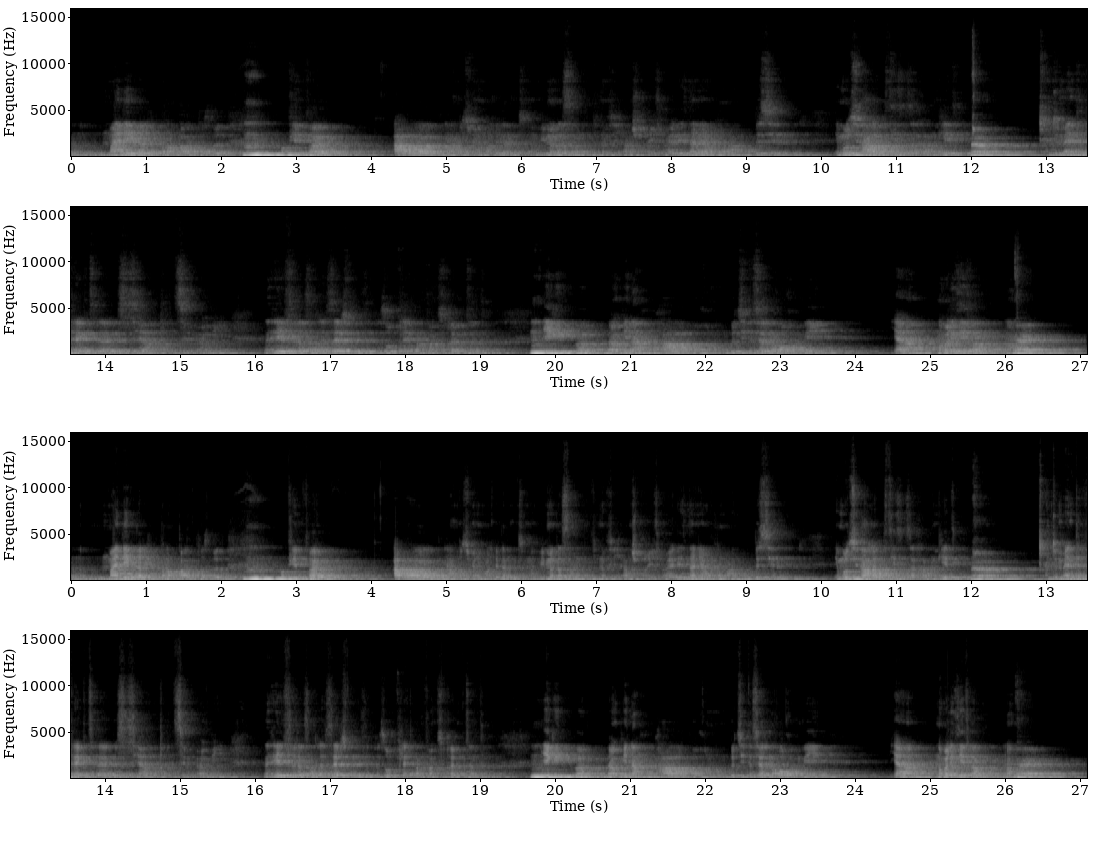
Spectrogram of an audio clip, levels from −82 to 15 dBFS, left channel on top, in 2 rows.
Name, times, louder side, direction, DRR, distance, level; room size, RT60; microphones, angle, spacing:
voice 1, 0.0-2.3 2.9-3.4 4.3-9.6 10.2-11.7 13.0-14.6 14.9-15.9 16.1-20.4 20.7-23.5 24.5-26.2, right 1 dB, 45° right, -2 dB, 0.5 m, -31 dB
voice 2, 2.3-2.7 12.0-12.3 19.7-20.0 26.1-26.4, left 1 dB, 65° left, -2 dB, 0.5 m, -18 dB
2.8 x 2.2 x 3.9 m, 2.4 s
head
